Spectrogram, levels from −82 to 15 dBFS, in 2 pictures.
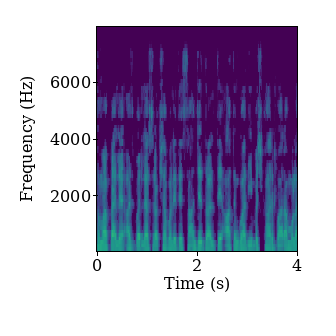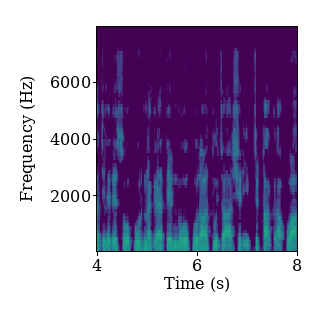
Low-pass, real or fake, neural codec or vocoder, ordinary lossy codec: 7.2 kHz; real; none; none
